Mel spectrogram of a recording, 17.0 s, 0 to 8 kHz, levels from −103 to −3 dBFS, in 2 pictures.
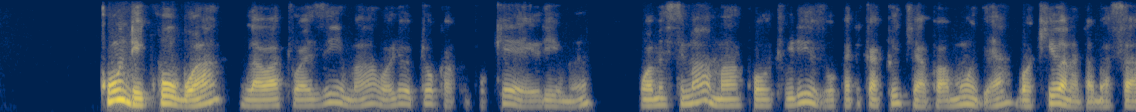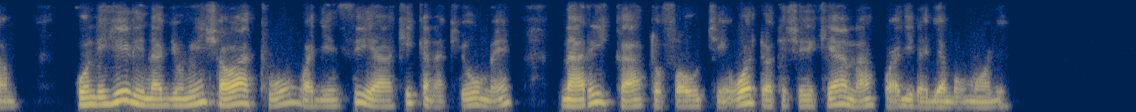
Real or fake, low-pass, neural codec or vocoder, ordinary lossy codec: real; 7.2 kHz; none; Opus, 16 kbps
